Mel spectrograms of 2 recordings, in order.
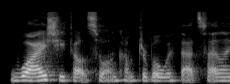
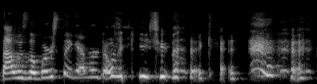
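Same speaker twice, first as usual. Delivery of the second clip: much higher, laughing mock whine of a kid; whiny kid; 10 semitones higher than usual. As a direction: play the kid who hated it, whining through a laugh. Polar opposite kid quoted.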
